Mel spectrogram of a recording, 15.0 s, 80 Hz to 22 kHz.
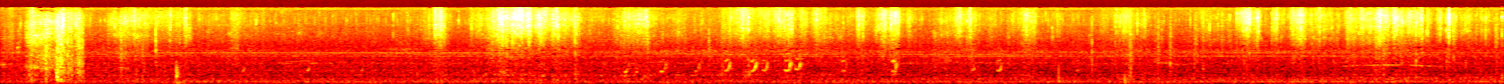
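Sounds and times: rustling in hay: 0:00.2 - 0:02.5, 0:04.2 - 0:15.0
guinea pig squeaks: 0:06.2 - 0:10.4.

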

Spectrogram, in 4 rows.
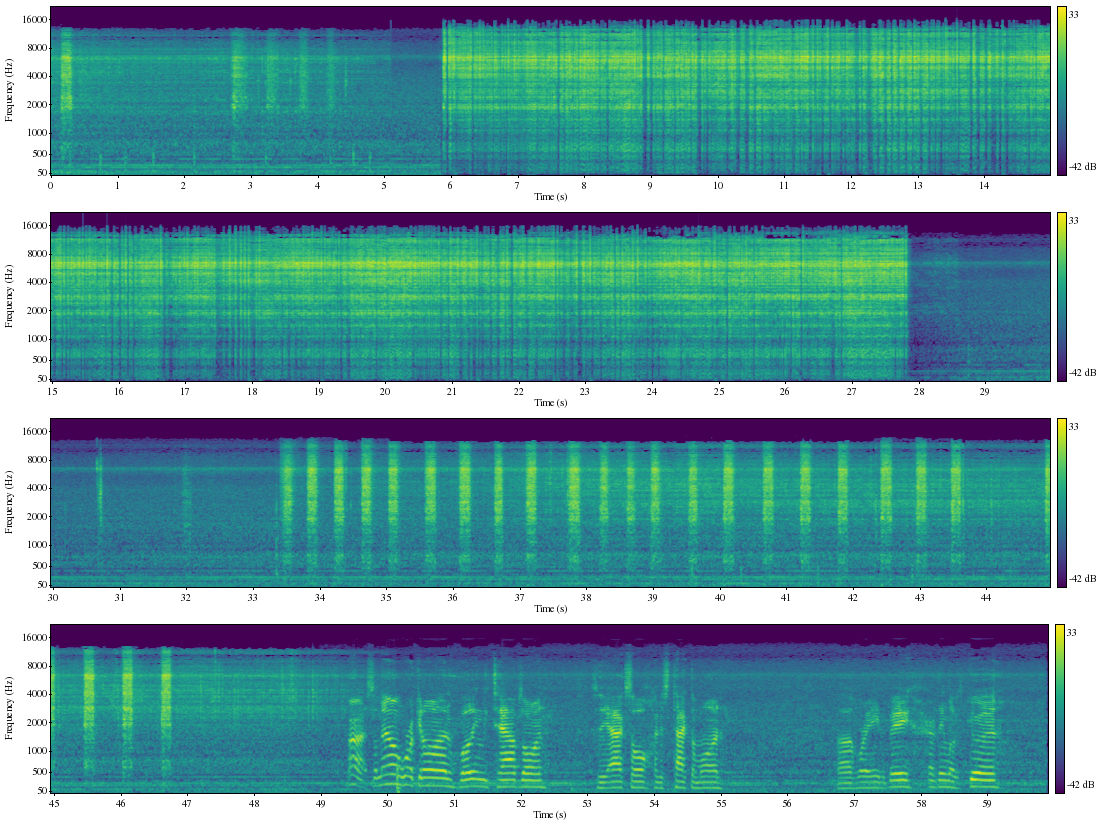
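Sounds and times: welder arc crackling: 0:00.0 - 0:05.2, 0:05.8 - 0:28.0, 0:33.3 - 0:52.3
low hum: 0:00.0 - 0:12.3, 0:17.4 - 0:59.9
short rasping strokes: 0:02.7 - 0:04.4.

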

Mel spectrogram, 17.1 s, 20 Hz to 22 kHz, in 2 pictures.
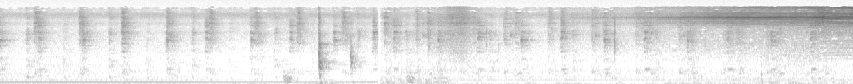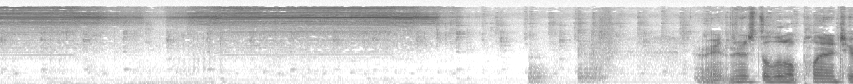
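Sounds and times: small electric motor whine: 0:06.7 - 0:13.0.

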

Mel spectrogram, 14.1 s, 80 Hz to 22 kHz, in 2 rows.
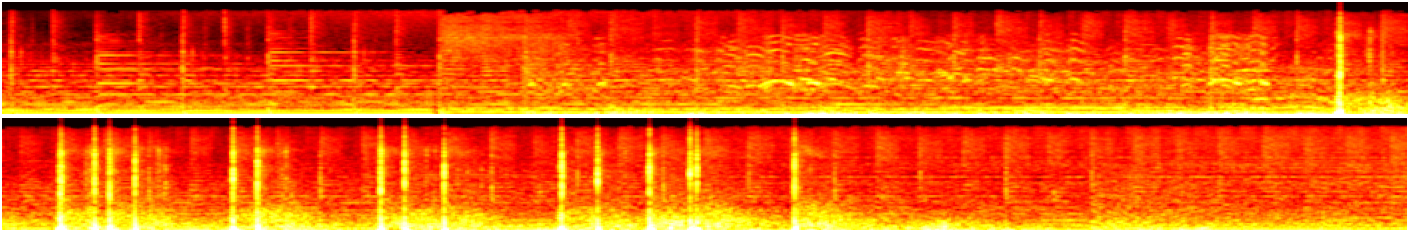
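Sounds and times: geese honking: 0:02.2 - 0:11.3
shotgun shots: 0:06.7 - 0:11.5.

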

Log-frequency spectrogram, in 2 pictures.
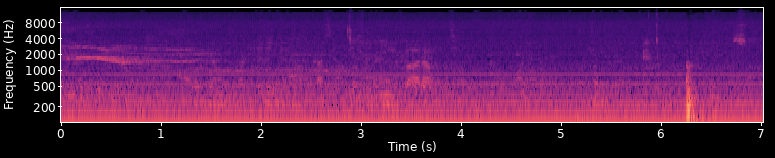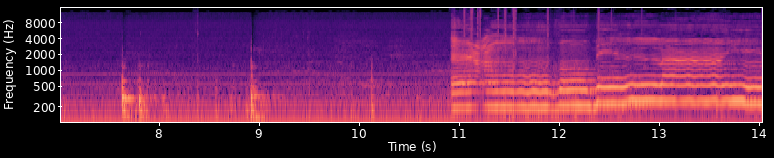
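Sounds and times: steady low hum: 0:00.0 - 0:14.0
short sharp knocks: 0:07.6 - 0:09.2.

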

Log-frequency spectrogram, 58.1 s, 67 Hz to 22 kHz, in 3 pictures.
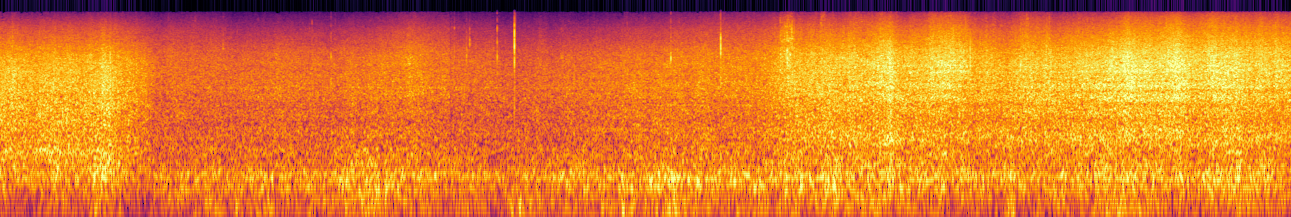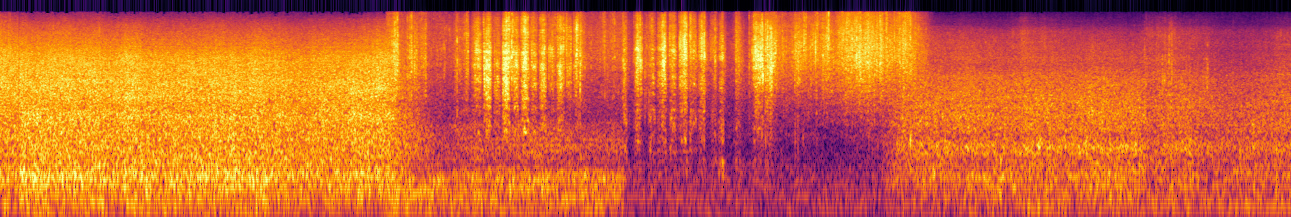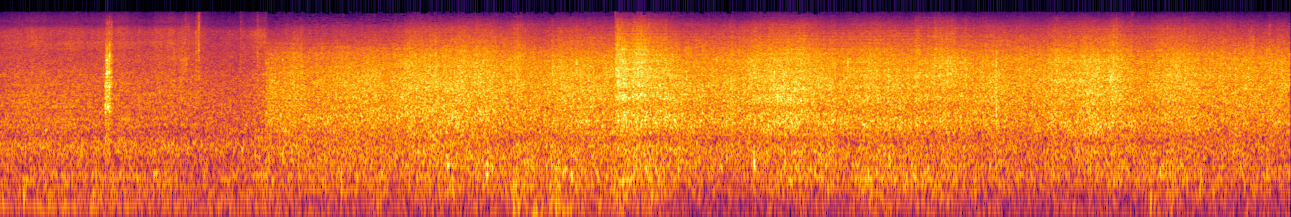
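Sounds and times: dry crackles and rustles: 0:25.2 - 0:33.3.

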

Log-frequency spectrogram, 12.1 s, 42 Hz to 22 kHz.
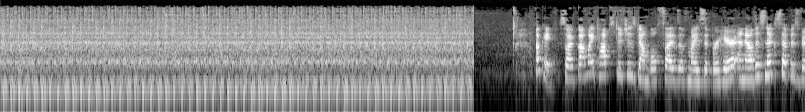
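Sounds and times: sewing machine running: 0:00.0 - 0:07.1.

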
